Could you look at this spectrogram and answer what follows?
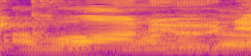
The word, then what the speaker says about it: Ekwonu: Ekwonu, I think is how you pronounce his name. – Yeah, Ekwonu, that's the dude who like Lowell Litchmore completely like blew up the chats with.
